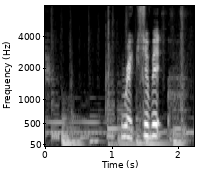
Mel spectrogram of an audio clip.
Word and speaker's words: Reykjavik: I forgot how to pronounce this already. Reykjavik.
